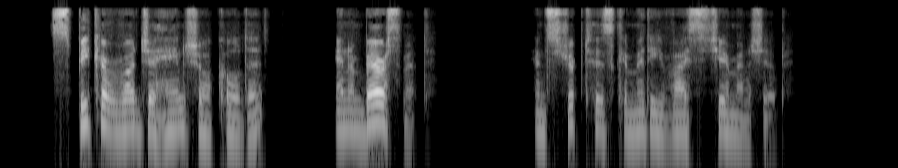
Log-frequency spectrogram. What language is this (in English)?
English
